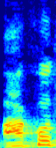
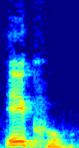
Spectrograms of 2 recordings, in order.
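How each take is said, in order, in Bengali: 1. প্রথম স্বরধ্বনিটি 'a'। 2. প্রথম স্বরধ্বনিটি 'e'। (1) "আখো আখো আখো থেকে" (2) "এই আটা এ হয়ে গেছে"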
